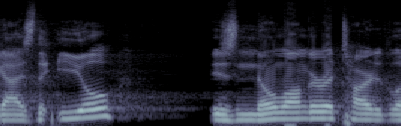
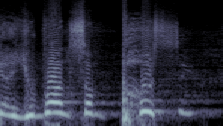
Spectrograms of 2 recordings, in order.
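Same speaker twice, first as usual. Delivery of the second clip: British street talk, pitched way up; 10 semitones higher than usual. Describing fights on the show Top Boy, the speaker imitates them: Top Boy British accent. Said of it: "they're British in that".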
